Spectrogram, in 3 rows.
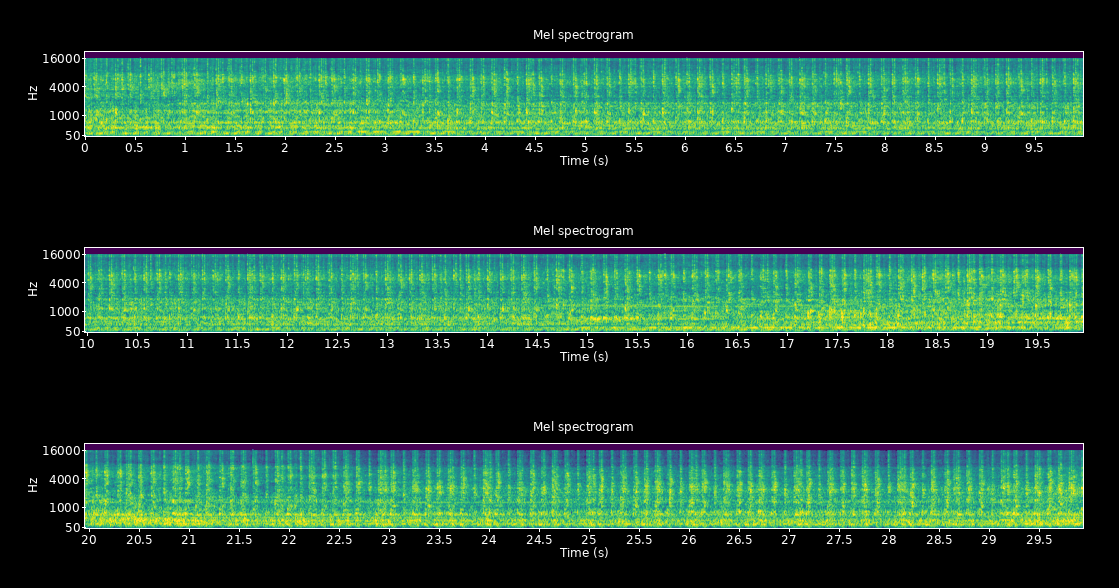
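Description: The Mustang's freshly built 5.0 V8 idling steadily with a fast, even ticking pulse; the engine has run less than two hours. It is heard first from behind the car and later from inside the cabin.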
